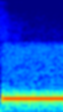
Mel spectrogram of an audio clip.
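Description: A steady telephone dial tone, a single constant mid-pitched hum held at even loudness for under a second, then cut off abruptly with a click at the end.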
